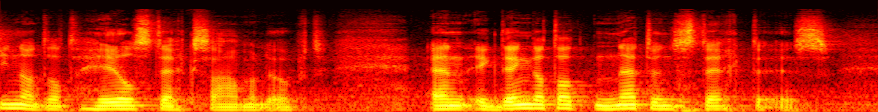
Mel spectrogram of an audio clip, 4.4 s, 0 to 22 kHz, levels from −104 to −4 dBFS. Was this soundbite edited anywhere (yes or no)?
no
